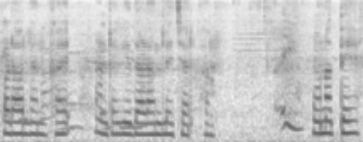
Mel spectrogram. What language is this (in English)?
Santali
